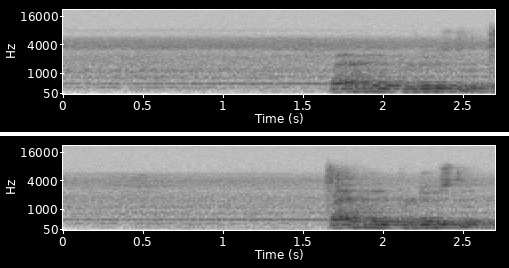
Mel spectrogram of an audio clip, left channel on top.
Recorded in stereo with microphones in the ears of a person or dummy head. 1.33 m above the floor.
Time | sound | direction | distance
1.6 | a man speaking | 25° right (ahead or behind) | 5.5 m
